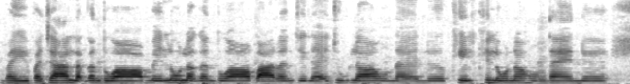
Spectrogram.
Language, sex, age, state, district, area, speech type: Sindhi, female, 30-45, Madhya Pradesh, Katni, urban, spontaneous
